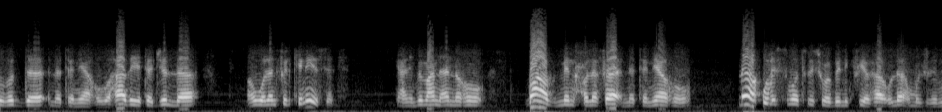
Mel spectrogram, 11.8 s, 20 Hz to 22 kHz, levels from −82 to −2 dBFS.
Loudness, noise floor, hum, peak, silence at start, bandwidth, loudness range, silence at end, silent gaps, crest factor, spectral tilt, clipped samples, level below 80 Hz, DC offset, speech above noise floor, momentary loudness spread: -23 LUFS; -62 dBFS; none; -10 dBFS; 0 s; 14 kHz; 4 LU; 0 s; none; 14 dB; -4 dB/octave; under 0.1%; -60 dBFS; under 0.1%; 39 dB; 12 LU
